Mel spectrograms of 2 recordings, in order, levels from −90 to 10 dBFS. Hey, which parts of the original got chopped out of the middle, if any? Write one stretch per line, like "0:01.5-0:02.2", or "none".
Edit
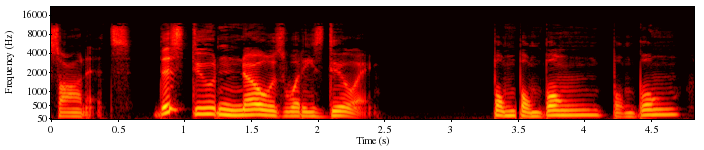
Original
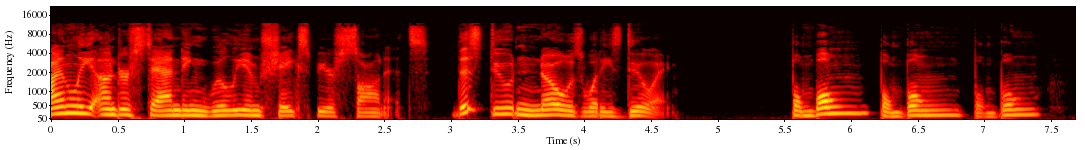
0:05.7-0:06.2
